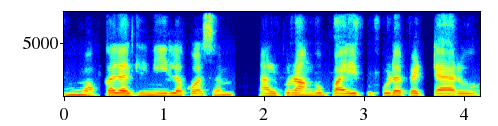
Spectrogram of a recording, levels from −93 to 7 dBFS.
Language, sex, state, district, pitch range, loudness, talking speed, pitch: Telugu, female, Telangana, Hyderabad, 180-205 Hz, -17 LUFS, 115 wpm, 195 Hz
